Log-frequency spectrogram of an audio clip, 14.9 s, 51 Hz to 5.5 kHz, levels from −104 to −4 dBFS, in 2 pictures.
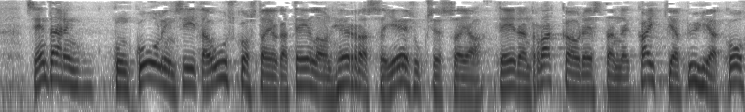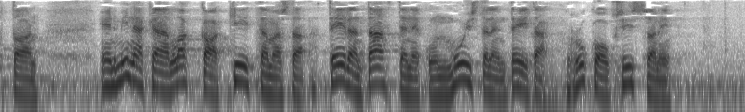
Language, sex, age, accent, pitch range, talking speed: Finnish, male, 30-49, native, 115-175 Hz, 110 wpm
